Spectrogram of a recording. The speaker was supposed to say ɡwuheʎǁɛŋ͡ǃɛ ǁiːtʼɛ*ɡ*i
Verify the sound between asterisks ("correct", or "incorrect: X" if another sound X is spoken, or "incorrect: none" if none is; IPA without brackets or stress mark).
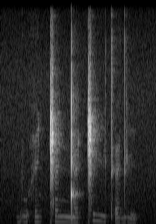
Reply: incorrect: d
